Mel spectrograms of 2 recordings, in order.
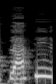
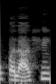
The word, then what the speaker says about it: पलाशी: और प्लासी अगर देखा जाए तो प्लासी इनका अंग्रेजी में इन्होंने अनुवाद कराया प्लासी, अदरवाइज इसका हिंदी में एकदम करेक्ट प्रोनाउंसिएशन जो है वो पलाशी है।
